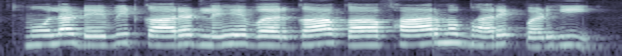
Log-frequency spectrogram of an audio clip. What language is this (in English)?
Chhattisgarhi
